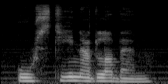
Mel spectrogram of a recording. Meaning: Ústí nad Labem (the capital city of the Ústí nad Labem Region, Czech Republic)
- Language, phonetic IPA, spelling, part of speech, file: Czech, [uːsciː nat labɛm], Ústí nad Labem, proper noun, Cs Ústí nad Labem.ogg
